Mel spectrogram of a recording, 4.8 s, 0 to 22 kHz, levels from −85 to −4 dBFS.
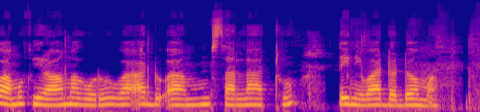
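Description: Throughout the speech, the signal has likely passed through Opus compression in its CELT music mode, at a rate that fits roughly 16 kbps. Starved of bits, the encoder fills bands with folded or noise-like content, so the speech sounds plainly grainy and rough, though it still reaches up to about 20.1 kHz.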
